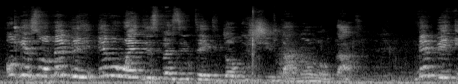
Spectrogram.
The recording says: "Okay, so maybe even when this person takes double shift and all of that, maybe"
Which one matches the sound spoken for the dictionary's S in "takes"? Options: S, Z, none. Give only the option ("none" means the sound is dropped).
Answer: none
